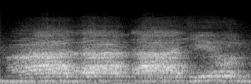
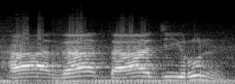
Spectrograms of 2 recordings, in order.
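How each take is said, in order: Both takes have the same delivery.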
